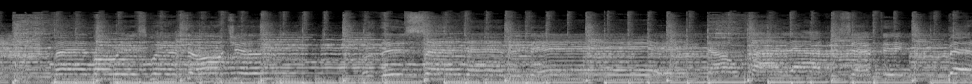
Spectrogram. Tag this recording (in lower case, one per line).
music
